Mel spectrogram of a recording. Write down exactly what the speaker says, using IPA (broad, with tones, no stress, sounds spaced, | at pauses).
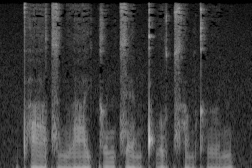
pʰ aː˨˩ t͡s ɐ˨˩ n l aː˨˧ j k ɵ˥ n t͡s ɛː˨˩ m kʷʰ ɐ˧ w t͡sʰ ɐ˨˩ m kʰ ɵ˨˥ n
